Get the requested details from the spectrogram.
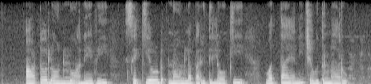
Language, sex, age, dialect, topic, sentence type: Telugu, female, 18-24, Southern, banking, statement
